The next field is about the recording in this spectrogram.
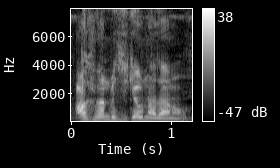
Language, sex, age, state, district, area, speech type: Assamese, male, 30-45, Assam, Majuli, urban, spontaneous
